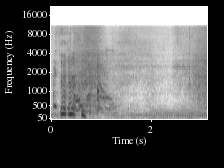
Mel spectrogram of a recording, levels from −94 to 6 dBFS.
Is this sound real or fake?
fake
